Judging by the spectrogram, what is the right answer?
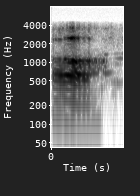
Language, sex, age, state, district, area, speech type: Assamese, male, 30-45, Assam, Goalpara, urban, conversation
